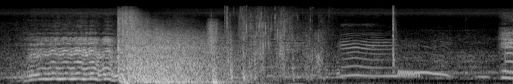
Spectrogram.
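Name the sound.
horse neighing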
